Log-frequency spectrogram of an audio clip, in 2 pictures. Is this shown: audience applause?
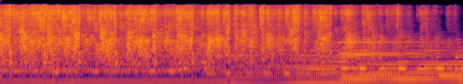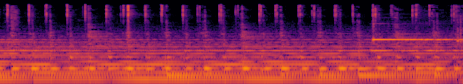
yes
